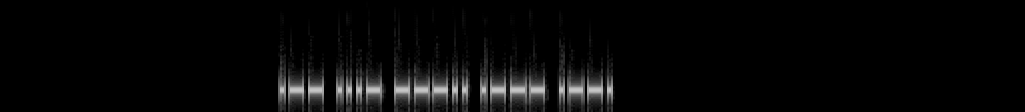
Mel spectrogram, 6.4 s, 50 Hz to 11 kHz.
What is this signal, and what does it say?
Morse code, heard as a keyed tone, about 37 wpm, 700 Hz. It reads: WV8JP
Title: USA Call Signs - 5 Characters - Repeated 3x - 40wpm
